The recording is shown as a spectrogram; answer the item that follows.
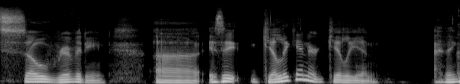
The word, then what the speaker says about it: Gilligan: It is Vince Gilligan.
